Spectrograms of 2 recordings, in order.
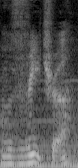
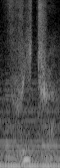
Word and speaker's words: Vritra: remember that you don't the way it's spelled does not suggest that at all vritra vritra all right so hold on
